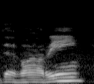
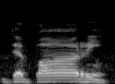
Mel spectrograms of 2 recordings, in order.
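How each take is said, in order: First: The middle consonant sounds like a soft v. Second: The middle consonant is a fully enunciated b. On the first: "like a soft B that may sound like a V" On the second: "but more fully enunciated"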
